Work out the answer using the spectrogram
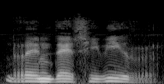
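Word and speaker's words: Remdesivir: Rendesivir de Rende De lo has dicho bien.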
